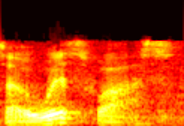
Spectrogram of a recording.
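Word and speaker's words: waswas: There's a term roughly pronounced wiswas. Wiswas sounds like whispering.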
